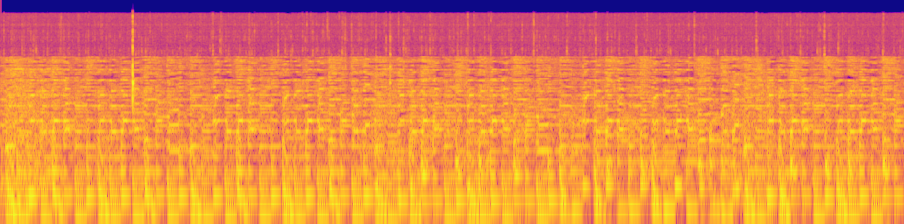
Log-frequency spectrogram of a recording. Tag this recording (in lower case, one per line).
music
